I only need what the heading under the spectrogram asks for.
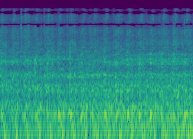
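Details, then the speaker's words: Ural motorcycle twin-cylinder engine (new, low mileage) idling with a steady thump and light quick valve ticking; runs slightly noisier, valves could be adjusted, gear whine possibly audible. "Клапаночки цокают, ну клапаночки понятно, можно отрегулировать, ну и как бы немного, опять же, на мой слух, как будто слышно и работу шестерен."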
